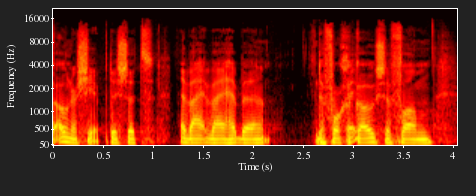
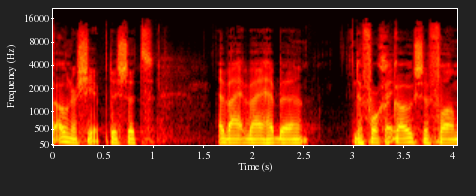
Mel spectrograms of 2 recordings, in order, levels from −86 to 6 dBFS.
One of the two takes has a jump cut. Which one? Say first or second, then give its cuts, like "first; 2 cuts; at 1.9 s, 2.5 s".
first; 1 cut; at 1.2 s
